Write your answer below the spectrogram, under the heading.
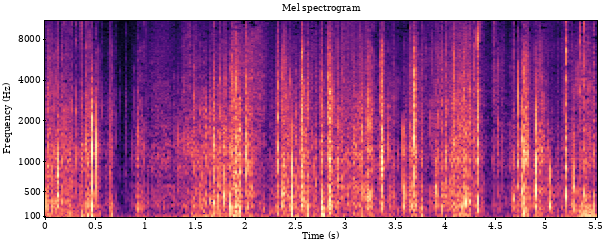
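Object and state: PVC plastic pouch full of markers.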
